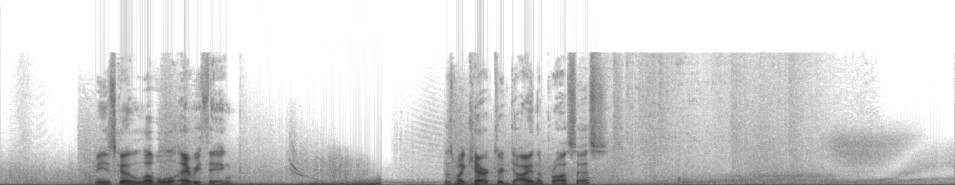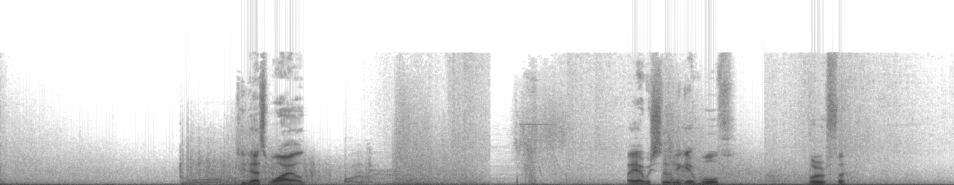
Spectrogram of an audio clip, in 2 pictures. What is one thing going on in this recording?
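A man speaks close into a microphone with animation.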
